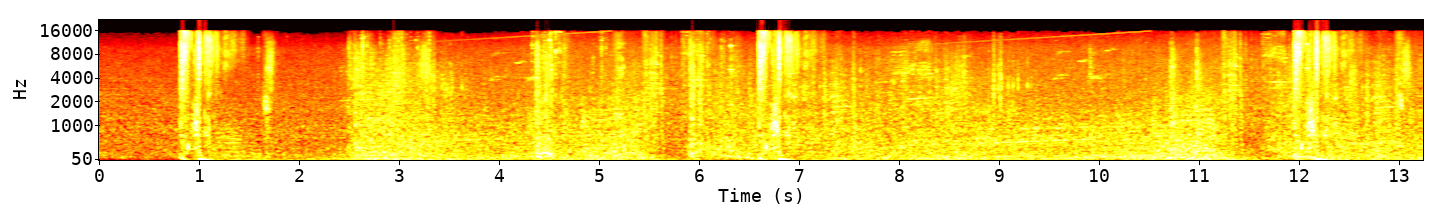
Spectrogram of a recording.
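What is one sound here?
Heavy thuds land on a metal platform.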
